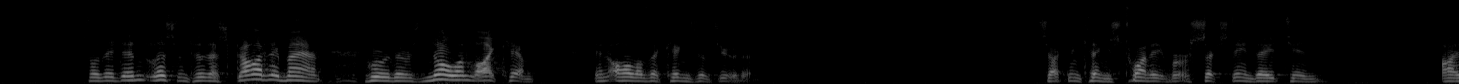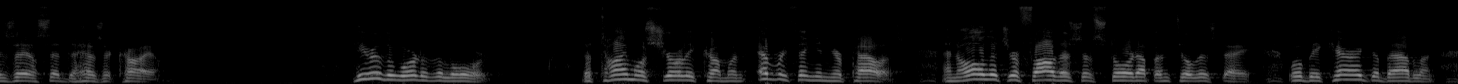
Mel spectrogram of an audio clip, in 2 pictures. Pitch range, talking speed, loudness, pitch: 140-185 Hz, 130 wpm, -41 LUFS, 160 Hz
